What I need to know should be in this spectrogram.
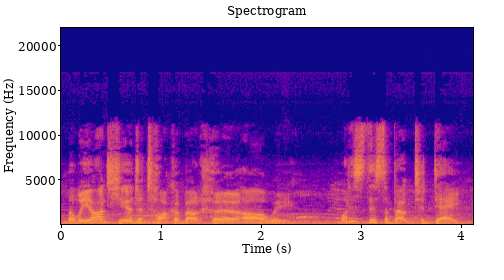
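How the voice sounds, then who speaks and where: A man's voice: fairly high pitch, wildly swooping pitch, fairly quick, over music. A man playing a haughty, sardonic aristocratic husband. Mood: wry. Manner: haughty, drawling sarcasm. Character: sardonic, pompous aristocratic husband who likes his drink. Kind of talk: visual novel character acting.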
